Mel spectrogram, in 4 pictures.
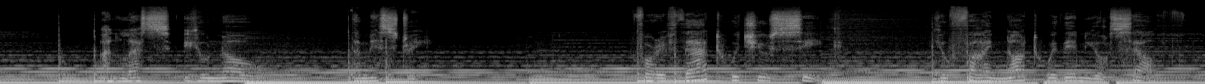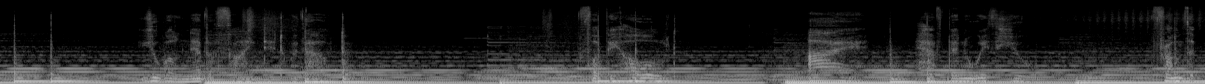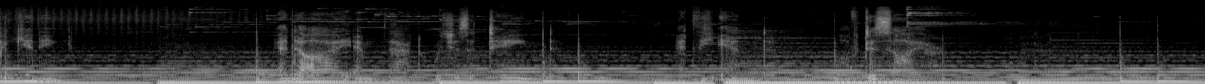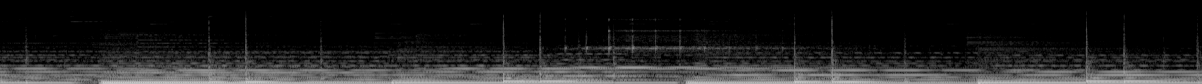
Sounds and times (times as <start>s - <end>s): New-age music: 0.0s - 48.1s.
